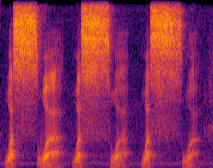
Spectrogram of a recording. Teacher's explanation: huruf sin punya sifat sofir teman-teman, jadi tajamnya itu terdengar jelas gitu, desis tapi menajam, waswa, waswa, waswa, ya, hiddatus saut, ya, tajam suaranya, itu yang disebut dengan sofir, ya, waswa.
